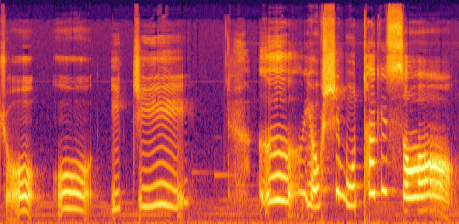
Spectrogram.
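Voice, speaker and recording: Lady putting on a shy little storybook boy, high and halting, words stuck. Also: sing-song, vocal fry, a bit bright, faint music behind, full character voice. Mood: timid. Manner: hesitant, halting, then blurting. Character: shy young boy who cannot apologize.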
